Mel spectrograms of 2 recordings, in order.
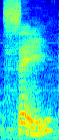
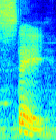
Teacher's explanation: A common example of this is the word say versus stay. The difference between say and stay is actually a little pause right when the T happens.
